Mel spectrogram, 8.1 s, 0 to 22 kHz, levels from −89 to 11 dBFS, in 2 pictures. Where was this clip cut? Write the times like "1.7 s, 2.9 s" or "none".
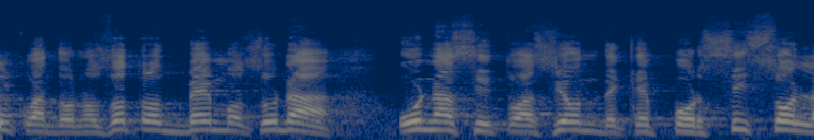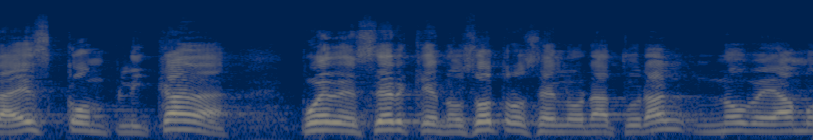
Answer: none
